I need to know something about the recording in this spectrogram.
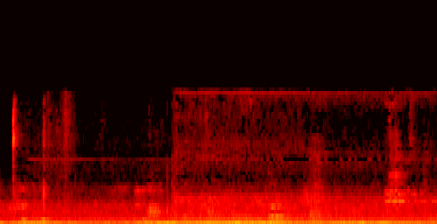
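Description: Sublimation printer running a nozzle-cleaning cycle: a low, steady mechanical hum that grows a little louder about a second and a half in.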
